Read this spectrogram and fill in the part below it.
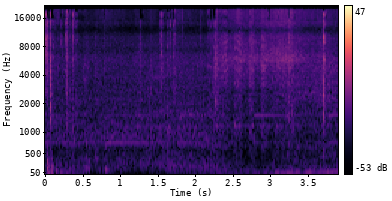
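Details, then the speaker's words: Used Kia Sportage with about 230,000 miles, first start after purchase: catches straight away and settles into a low, steady idle with no belt squeal or whine; clean healthy start. "oh it runs great no squeaky belts it's the first uh Sportage we bought without a squeaky belt"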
